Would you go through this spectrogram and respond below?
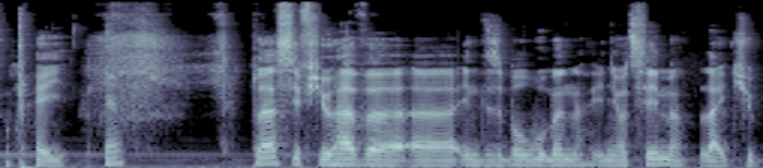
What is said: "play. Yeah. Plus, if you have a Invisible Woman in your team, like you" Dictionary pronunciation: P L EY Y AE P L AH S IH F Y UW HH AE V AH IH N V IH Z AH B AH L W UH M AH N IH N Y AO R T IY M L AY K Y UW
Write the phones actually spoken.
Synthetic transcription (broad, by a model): P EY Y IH P L AH S IH F Y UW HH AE V AH IH N V IH Z AH B AH L W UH M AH N IH N Y AO R T IY M L AY K Y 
